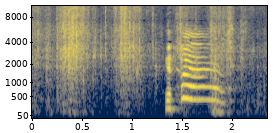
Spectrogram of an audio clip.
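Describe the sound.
Lots of wrapping paper crinkles and rustles in short, uneven bursts for about a second as a Christmas gift from a very small box is unwrapped, then a voice breaks in with a brief, drawn-out exclamation over faint continued rustling.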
